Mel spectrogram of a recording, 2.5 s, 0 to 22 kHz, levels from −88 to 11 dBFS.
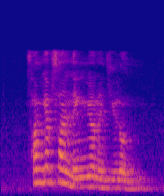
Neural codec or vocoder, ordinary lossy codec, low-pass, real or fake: none; none; none; real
